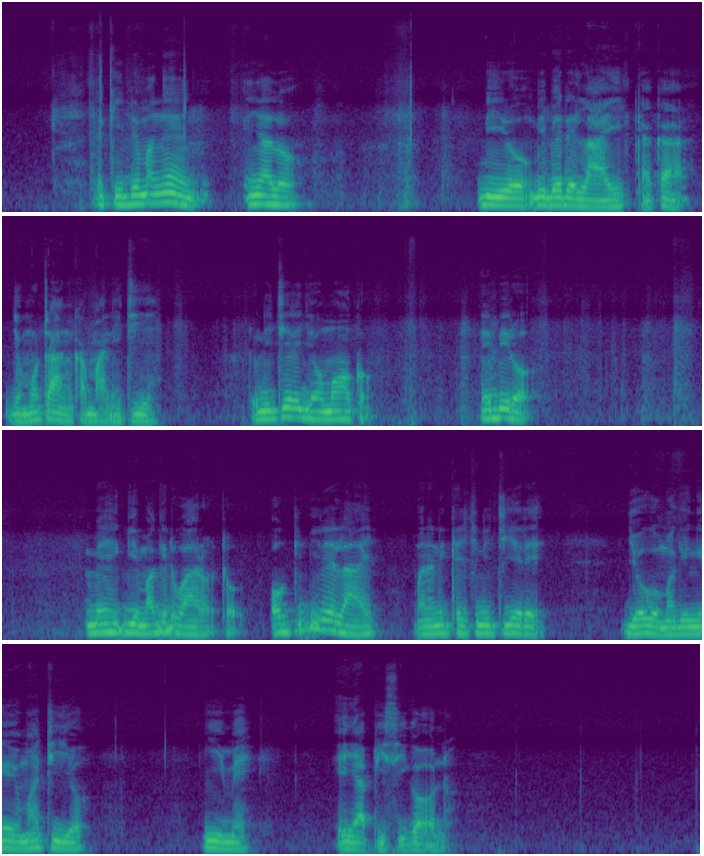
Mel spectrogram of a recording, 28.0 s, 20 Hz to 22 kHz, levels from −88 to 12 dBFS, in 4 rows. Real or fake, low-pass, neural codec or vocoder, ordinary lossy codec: real; 19.8 kHz; none; none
